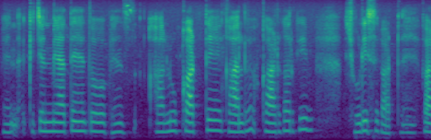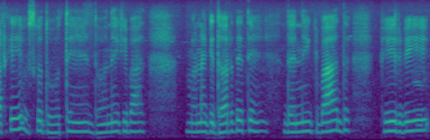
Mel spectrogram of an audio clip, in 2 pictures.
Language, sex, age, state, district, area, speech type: Hindi, female, 30-45, Uttar Pradesh, Ghazipur, rural, spontaneous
